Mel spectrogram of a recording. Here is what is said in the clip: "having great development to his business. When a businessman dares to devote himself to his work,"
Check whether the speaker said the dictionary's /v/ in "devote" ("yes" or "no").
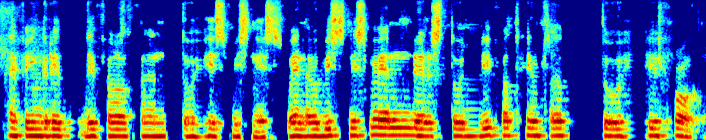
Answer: no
